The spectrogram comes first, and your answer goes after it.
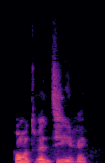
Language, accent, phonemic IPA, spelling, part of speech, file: French, Canada, /kɔ̃.tʁə.di.ʁɛ/, contrediraient, verb, LL-Q150 (fra)-contrediraient.wav
- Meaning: third-person plural conditional of contredire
